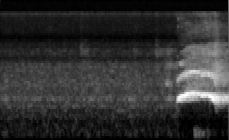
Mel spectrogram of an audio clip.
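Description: Faint room tone, then near the end a sudden loud, high-pitched squeal from a young girl, one clear note that rises a little and falls.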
